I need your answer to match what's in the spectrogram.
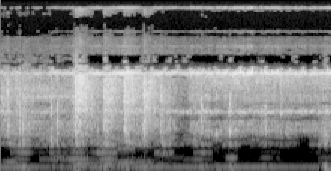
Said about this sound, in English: Say, isn't that your... Yeah, the phone.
